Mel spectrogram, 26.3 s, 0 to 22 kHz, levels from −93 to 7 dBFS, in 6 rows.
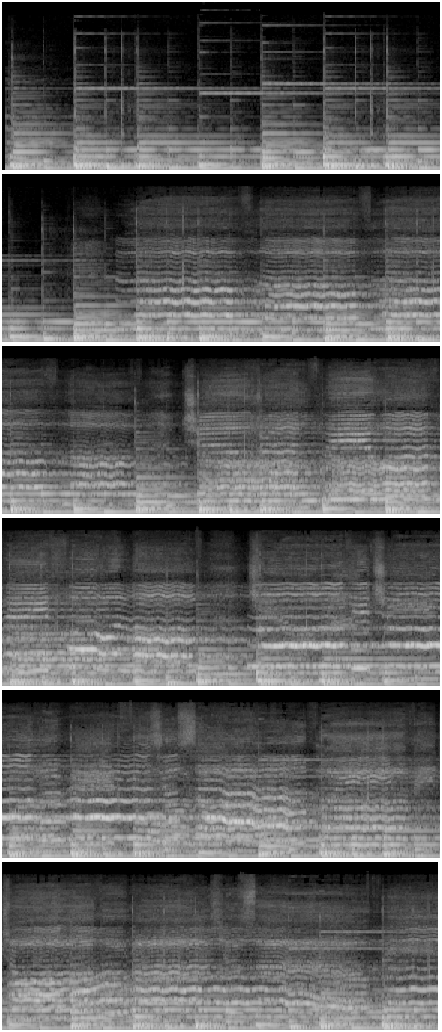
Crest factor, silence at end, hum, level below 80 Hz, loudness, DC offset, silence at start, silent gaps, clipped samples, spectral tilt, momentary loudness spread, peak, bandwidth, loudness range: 16 dB; 0 s; none; -26 dBFS; -19 LUFS; under 0.1%; 0 s; none; under 0.1%; -7 dB/octave; 7 LU; -2 dBFS; 14 kHz; 4 LU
